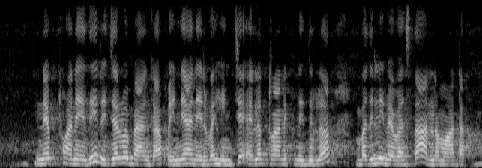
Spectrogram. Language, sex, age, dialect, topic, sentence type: Telugu, female, 36-40, Telangana, banking, statement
